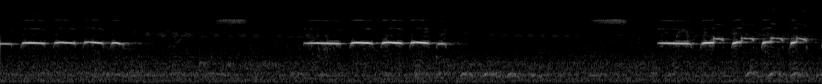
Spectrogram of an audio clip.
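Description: A Diederik Cuckoo gives bursts of four or five clear, ringing whistled notes every few seconds, the last phrase climbing higher. A soft insect hum and a faint high chirp sit underneath.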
